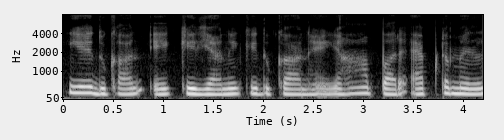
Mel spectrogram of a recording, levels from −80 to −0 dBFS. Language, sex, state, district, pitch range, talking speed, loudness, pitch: Hindi, female, Chandigarh, Chandigarh, 185-195 Hz, 170 wpm, -16 LUFS, 190 Hz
